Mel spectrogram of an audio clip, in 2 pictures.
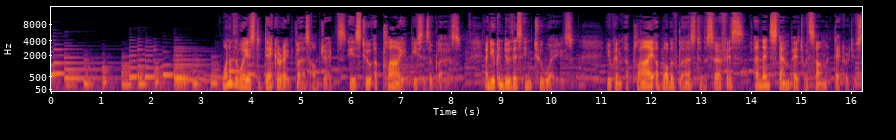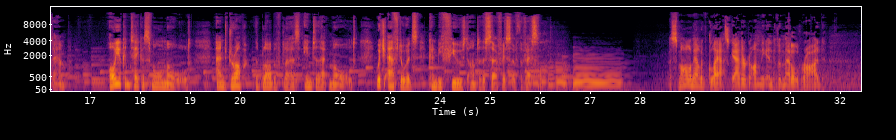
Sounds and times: Music: 0.0 - 28.2
Speech: 3.4 - 10.5, 11.1 - 16.6, 17.4 - 26.2, 28.6 - 31.8.

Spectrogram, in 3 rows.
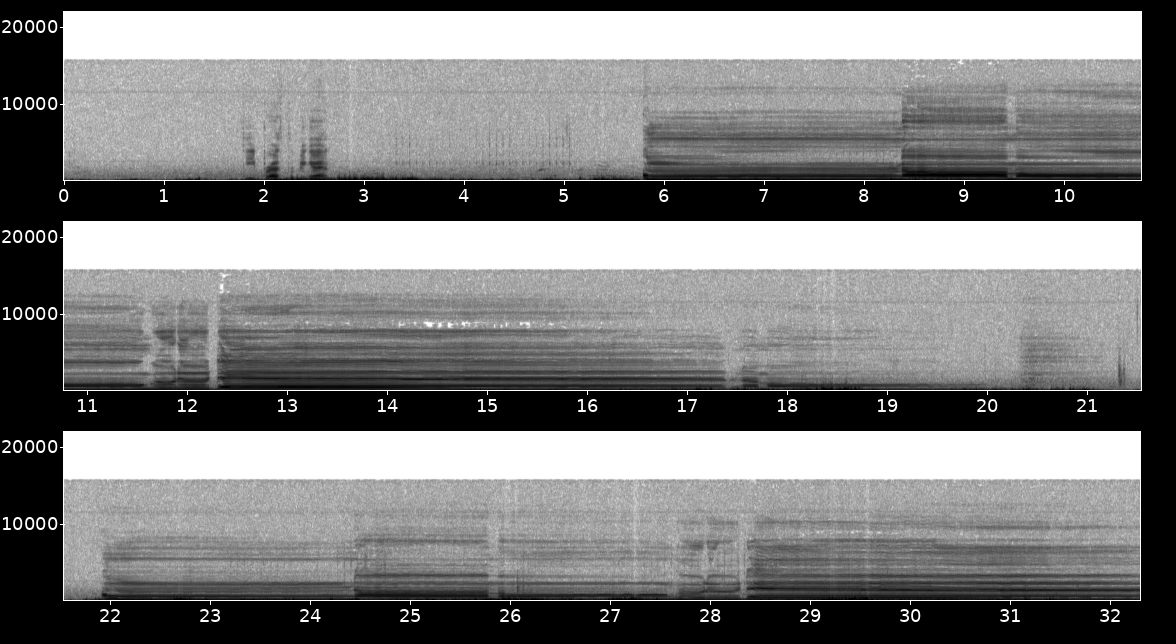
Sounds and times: Mantra: 5.8 - 20.0, 21.9 - 32.3.

